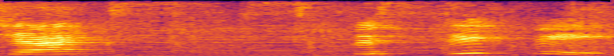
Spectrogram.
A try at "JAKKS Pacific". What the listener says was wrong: It's not JAKKS specifically. This is specifically JAKKS. JAKKS specifically. No, it's JAKKS Pacific.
